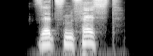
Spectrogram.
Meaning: inflection of festsetzen: 1. first/third-person plural present 2. first/third-person plural subjunctive I
- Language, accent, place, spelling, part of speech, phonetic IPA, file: German, Germany, Berlin, setzen fest, verb, [ˌzɛt͡sn̩ ˈfɛst], De-setzen fest.ogg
